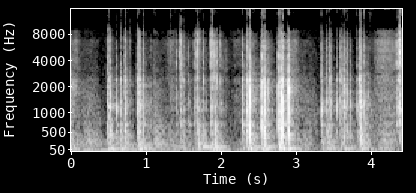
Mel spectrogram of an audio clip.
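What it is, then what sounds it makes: Coconut water carton. Long nails tap quickly on a paperboard coconut water carton lying on its side. The result is a quiet, irregular run of dry, clicky taps with a bright, papery edge and almost no ring, falling in short bursts.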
